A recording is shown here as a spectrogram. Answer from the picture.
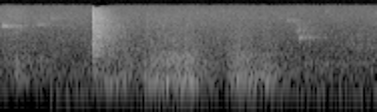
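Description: A single sharp click about half a second in, then faint creaks and rustles of bodies and towel shifting on a massage table as the practitioner rocks his weight into the client's thighs.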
